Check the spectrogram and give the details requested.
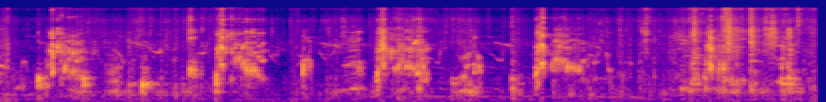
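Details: Grey francolin (dakhni teetar), recorded to compare male and female voices: harsh, broadband clucking notes in short bursts, about one and a quarter per second, irregularly spaced.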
